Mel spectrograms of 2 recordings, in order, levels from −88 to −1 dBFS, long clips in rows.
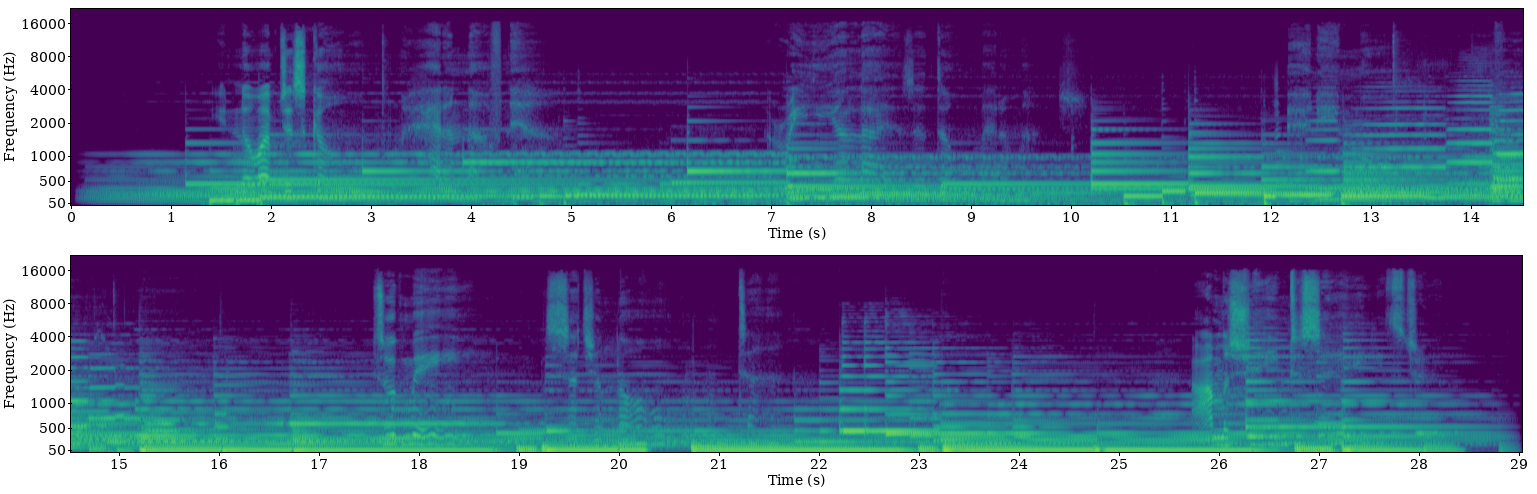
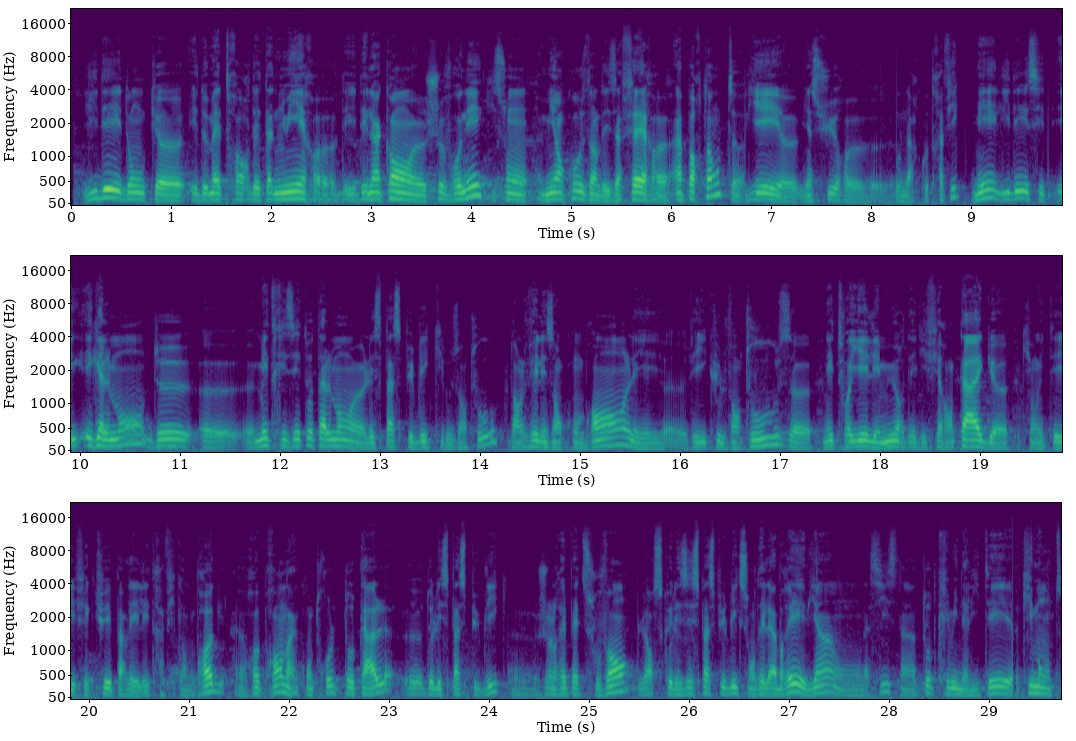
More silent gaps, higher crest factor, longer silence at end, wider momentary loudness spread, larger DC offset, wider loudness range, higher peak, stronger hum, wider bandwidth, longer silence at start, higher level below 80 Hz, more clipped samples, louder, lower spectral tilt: neither; about the same, 16 dB vs 20 dB; about the same, 0.1 s vs 0 s; second, 8 LU vs 12 LU; neither; about the same, 5 LU vs 6 LU; first, -8 dBFS vs -12 dBFS; neither; first, 16 kHz vs 14 kHz; first, 0.25 s vs 0 s; first, -28 dBFS vs -60 dBFS; neither; first, -27 LUFS vs -33 LUFS; about the same, -6.5 dB/octave vs -6.5 dB/octave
